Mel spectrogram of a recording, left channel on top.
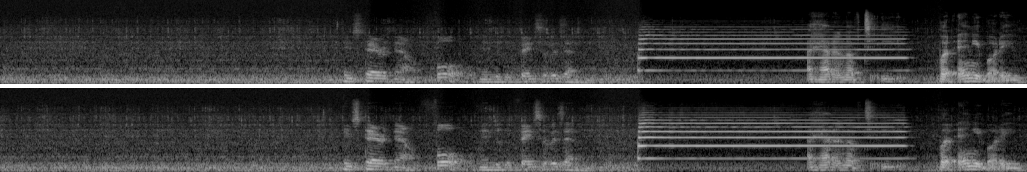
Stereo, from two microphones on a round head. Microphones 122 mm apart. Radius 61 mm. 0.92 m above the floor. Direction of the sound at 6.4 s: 35° right (ahead or behind).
